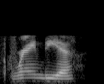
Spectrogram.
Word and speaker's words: Randia: Randia. – Can you spell that for me? – R-A-N-D-I-A.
